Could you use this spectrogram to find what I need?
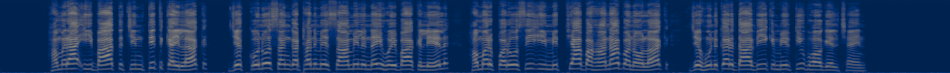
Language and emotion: Maithili, disgusted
